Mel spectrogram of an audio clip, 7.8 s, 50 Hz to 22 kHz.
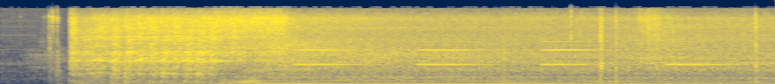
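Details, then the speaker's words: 2004 Volvo XC90 after a long-crank/stall no-start, once the unplugged crankshaft position sensor was reconnected: catches after about three revolutions and settles into a steady, deep, even idle; healthy start, only a mass airflow code remains. "so it did take a couple of revolutions one two three and then it fired up yeah that fired up pretty quickly didn't it"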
